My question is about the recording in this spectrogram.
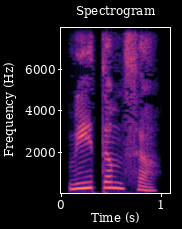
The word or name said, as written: ವೀತಂಸ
